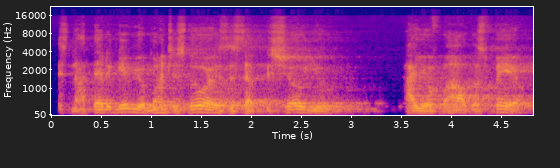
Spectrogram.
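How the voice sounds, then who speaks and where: Very deep gravelly man preaching, echoey room. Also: dark tone. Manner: preachy, builds to impassioned emphasis. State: losing his voice. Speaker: host of a livestream talk. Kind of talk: casual spiritual conversation.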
